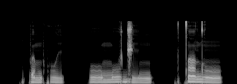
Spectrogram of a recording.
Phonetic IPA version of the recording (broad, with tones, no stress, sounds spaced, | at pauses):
p ɛ˨ m kʷ i˨ | uː˨ m uː˦ d͡ʒ i˨ ŋ | t ã˦ d ũ˨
